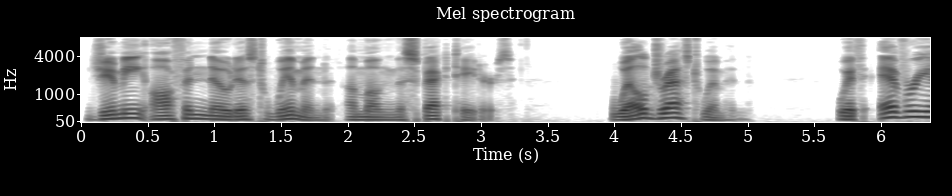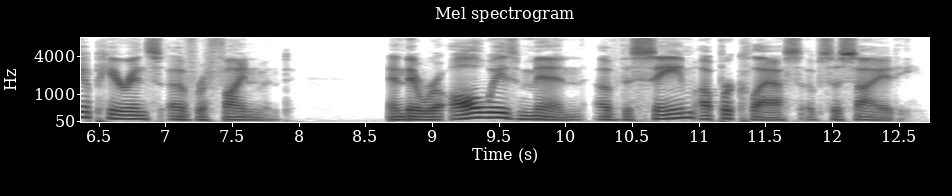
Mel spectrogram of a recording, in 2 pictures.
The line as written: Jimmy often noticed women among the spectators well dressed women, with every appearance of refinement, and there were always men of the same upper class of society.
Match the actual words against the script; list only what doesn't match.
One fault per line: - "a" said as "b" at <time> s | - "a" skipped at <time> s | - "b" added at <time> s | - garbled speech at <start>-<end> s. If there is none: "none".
none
